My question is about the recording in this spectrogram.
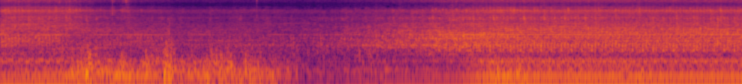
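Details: Diesel truck parked two years, started monthly; engine cranked right up, idling steady with a deep low rumble and regular firing beat, no misses or knocks. It earlier shut down on a check-fluid light, traced to low antifreeze at the tank sensor.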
